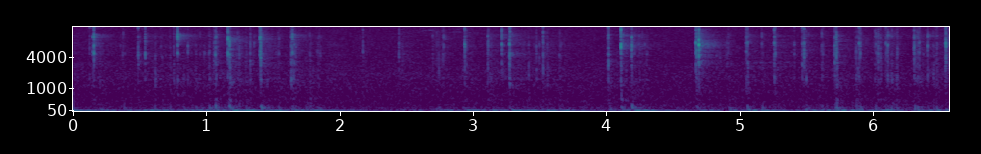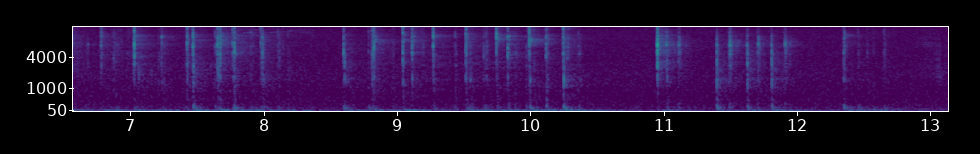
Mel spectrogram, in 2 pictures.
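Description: Fingertips type on the keys of a black plastic laptop keyboard. A steady, quick run of short, dry, bright key clicks continues over a constant low rumble for the whole clip.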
